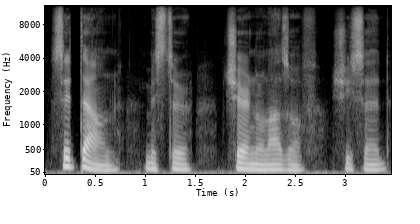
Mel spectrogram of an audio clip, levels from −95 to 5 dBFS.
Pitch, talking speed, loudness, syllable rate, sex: 105 Hz, 105 wpm, -20 LUFS, 3.5 syllables/s, male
